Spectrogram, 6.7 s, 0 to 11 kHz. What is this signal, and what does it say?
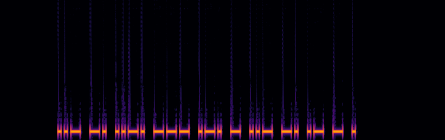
Morse code, heard as a keyed tone, about 25 wpm, 700 Hz. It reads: UNFORTUNATE
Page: morse-code-ninja-practice-25wpm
